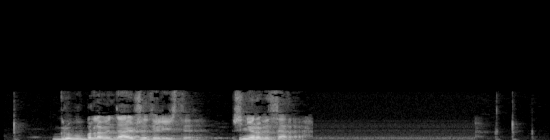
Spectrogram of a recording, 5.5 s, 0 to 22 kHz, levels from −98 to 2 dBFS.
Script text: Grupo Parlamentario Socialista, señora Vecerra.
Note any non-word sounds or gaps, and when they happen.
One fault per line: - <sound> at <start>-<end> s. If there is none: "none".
none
